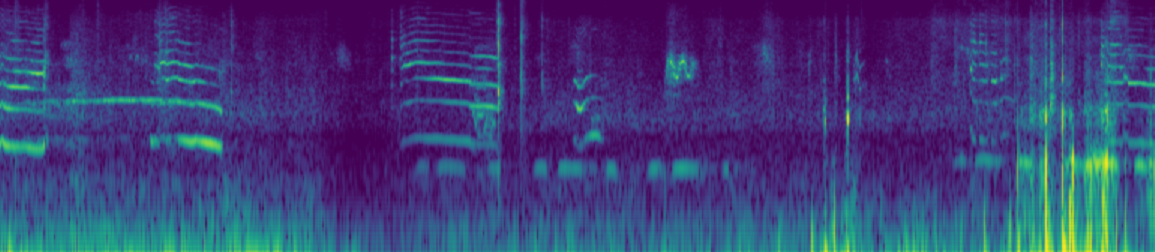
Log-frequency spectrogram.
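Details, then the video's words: Stray cats in Morocco greet a person each morning while seeking food; several drawn-out meows with clear harmonics, some rising then falling, plus short repeated mews and clattering noises toward the end. "Street Cats Welcome Me with Love, Seeking Food and Care Every Morning"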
